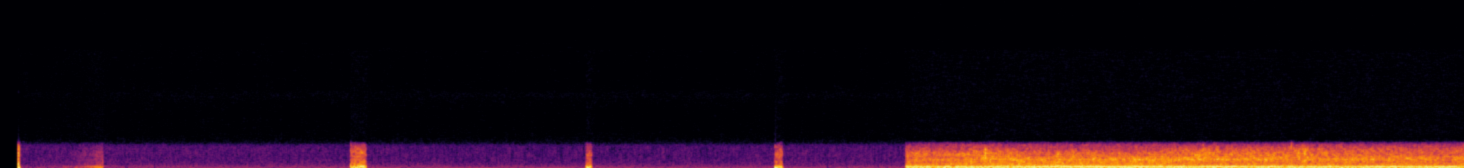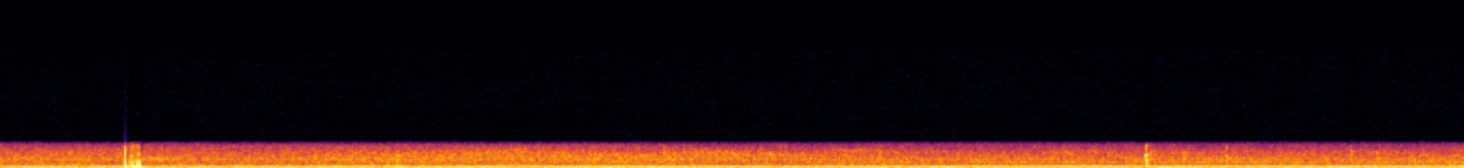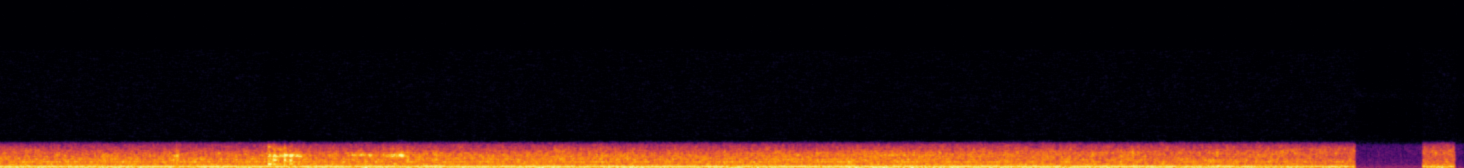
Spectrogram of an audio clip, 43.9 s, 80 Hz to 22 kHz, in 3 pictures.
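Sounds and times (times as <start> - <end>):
electrical machine hum: 9.0 - 42.9, 43.5 - 43.9.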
